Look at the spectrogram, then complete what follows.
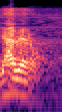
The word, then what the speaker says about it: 야훼: 우리 교회도 보면 뭐 찬송할 때는 또 여호와로 불렀다가 기도할 때는 또 야훼로 불렀다가 나는 뭐 찬송할 때나 어딜 때나 여호와 이름 나오면 그대로 우리 아버지 정확한 발음은 야훼로 그렇게 발음을 합니다.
